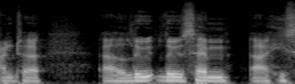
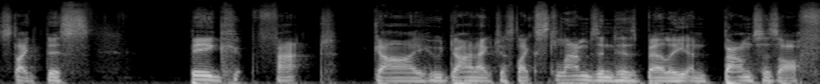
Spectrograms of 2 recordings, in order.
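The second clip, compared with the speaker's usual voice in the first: ordinary talk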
